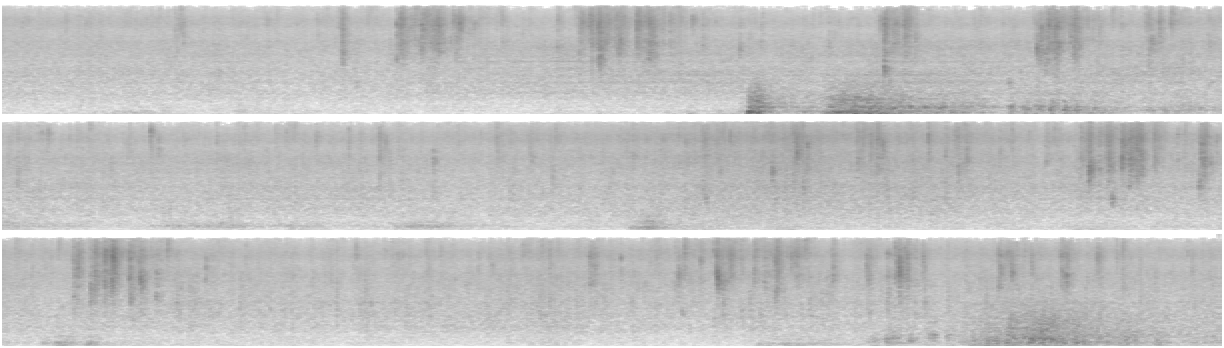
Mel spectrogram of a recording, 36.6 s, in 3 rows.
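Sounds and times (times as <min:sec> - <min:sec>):
rain: 0:00.0 - 0:36.5.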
